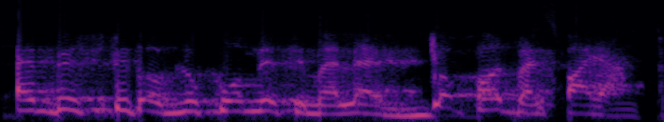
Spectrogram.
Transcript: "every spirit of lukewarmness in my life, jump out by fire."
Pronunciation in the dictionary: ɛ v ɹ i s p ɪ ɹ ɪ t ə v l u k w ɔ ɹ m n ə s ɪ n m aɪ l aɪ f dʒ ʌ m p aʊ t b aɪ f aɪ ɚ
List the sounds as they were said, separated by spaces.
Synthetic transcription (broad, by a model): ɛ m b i s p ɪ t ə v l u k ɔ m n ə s ɪ n m aɪ l aɪ f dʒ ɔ p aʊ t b aɪ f aɪ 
